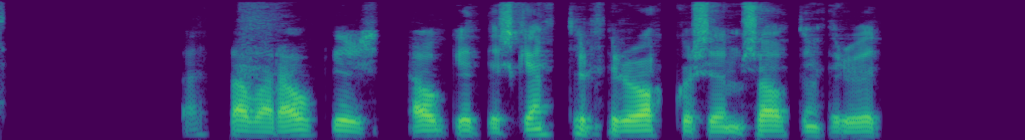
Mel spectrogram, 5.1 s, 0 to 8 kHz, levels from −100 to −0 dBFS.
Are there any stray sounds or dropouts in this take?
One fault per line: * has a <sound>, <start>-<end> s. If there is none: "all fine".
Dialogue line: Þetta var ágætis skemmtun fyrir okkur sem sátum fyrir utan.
all fine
